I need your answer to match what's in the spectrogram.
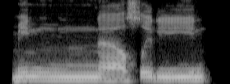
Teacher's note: والنون من ناصرين إدغام متماثلين صغير كامل وفيه غنة أيضا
